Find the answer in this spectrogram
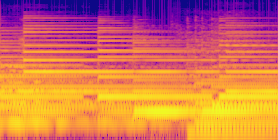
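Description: Live worship-song accompaniment between sung lines: sustained instrumental chords, with a strummed guitar, changing every half second or so.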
